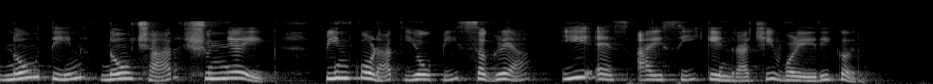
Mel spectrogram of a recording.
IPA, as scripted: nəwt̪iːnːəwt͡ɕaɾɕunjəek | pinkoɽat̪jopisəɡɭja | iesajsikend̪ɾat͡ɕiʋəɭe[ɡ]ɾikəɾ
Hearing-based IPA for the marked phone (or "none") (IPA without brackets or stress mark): none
